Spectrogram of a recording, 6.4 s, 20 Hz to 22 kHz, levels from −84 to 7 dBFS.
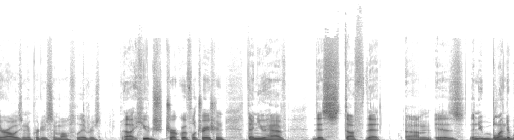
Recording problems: abrupt cut into speech; at the start and the end

